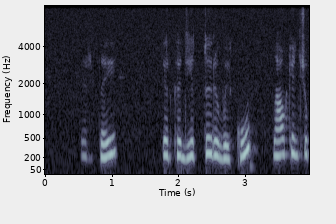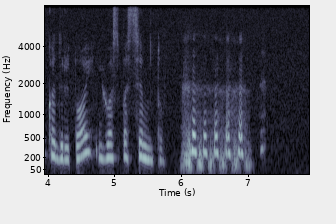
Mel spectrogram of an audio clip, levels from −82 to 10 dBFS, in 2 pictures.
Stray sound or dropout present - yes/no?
yes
